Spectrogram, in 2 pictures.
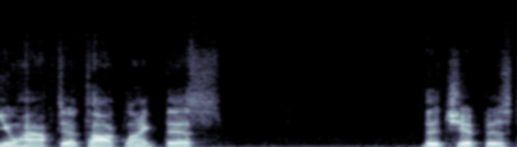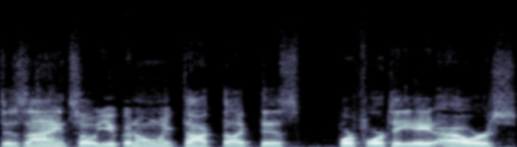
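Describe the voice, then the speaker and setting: A man uses a put-on, robotic character voice at a medium pitch. He talks at a moderate pace with long, frequent pauses. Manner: flat, mechanical.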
